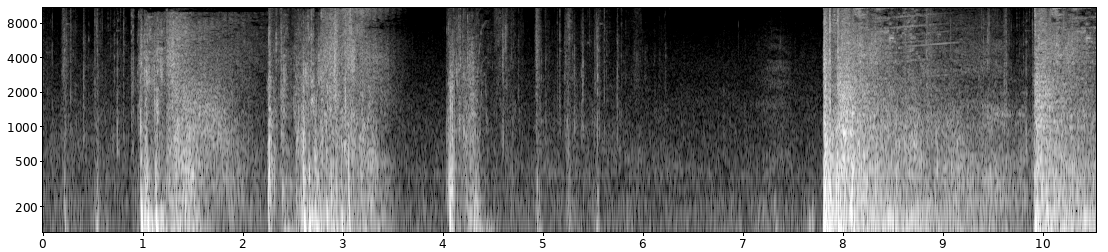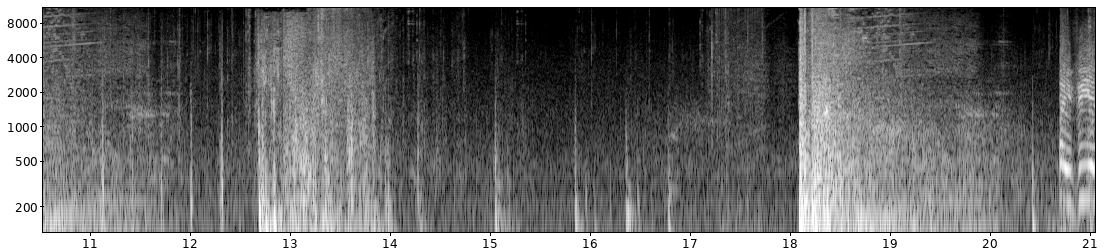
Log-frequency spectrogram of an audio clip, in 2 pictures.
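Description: Gunshots crack loudly with a booming echo.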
